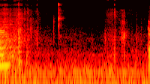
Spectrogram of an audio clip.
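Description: Quiet handling of a ring-bound paper planner and a pen on a desk, with one sharp click a little under a second in and a few fainter ticks after it.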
